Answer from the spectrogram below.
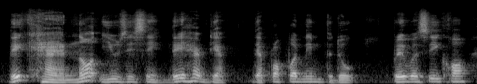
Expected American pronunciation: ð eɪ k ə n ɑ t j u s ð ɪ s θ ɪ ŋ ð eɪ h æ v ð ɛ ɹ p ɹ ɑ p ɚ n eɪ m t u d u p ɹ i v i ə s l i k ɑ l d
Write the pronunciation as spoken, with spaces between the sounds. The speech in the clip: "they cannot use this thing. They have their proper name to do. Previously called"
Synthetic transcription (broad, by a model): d eɪ k ə n ɑ t j u s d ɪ s t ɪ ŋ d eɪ h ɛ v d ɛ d p ɹ ɑ p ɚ n eɪ m t u d u p ɹ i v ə s i k ɑ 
